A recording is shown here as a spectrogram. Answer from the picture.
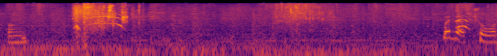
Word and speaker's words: Feng: Apparently the proper way to pronounce that is Feng. Because it's a I think Chinese name people say. Yeah, apparently you pronounce it Feng.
